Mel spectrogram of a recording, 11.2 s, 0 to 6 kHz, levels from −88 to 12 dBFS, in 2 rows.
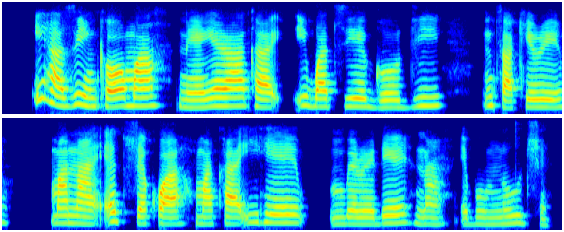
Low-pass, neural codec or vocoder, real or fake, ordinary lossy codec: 5.4 kHz; codec, 44.1 kHz, 7.8 kbps, Pupu-Codec; fake; Opus, 32 kbps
